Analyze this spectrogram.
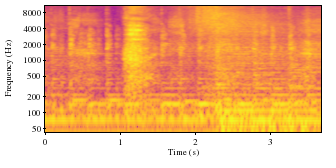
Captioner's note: blows out breath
